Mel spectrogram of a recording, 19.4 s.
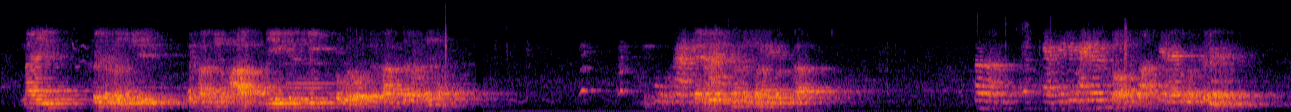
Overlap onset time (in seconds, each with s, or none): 10.4 s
